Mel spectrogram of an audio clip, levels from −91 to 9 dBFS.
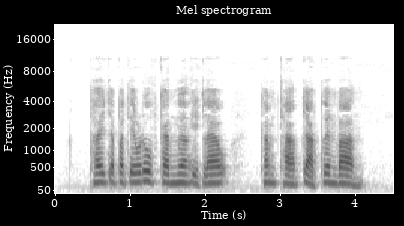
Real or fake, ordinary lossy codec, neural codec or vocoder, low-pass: real; AAC, 32 kbps; none; 10.8 kHz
